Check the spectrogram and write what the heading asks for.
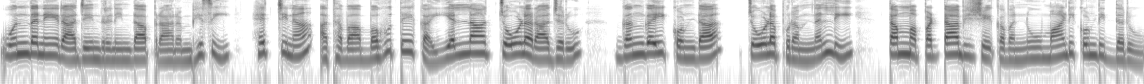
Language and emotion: Kannada, neutral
